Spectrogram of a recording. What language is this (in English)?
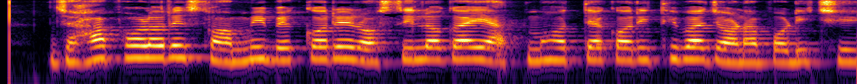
Odia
